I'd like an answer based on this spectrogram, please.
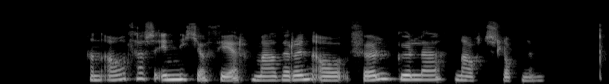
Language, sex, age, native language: Icelandic, female, 30-39, German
